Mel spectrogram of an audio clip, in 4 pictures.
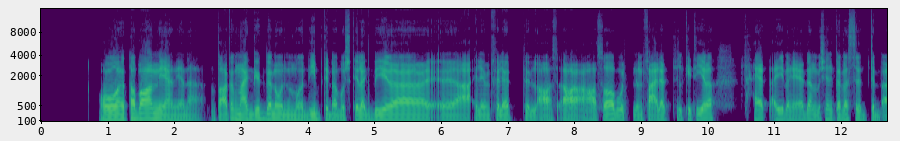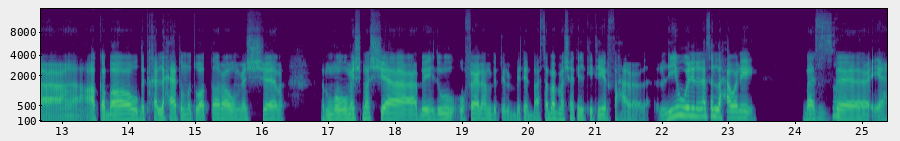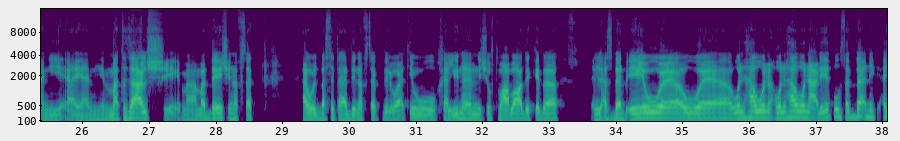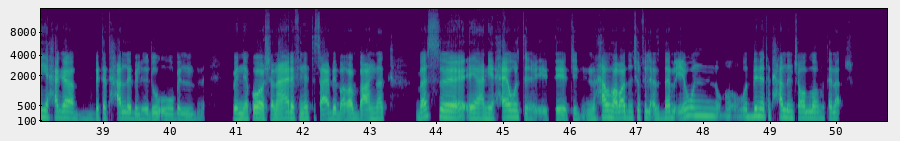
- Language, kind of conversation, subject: Arabic, advice, إزاي أتعامل مع انفجار غضبي على أهلي وبَعدين إحساسي بالندم؟
- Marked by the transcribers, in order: tapping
